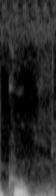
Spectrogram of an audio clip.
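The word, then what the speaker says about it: coup: अब देखो, ये वर्ड अच्छा है, मिलिट्री कू। अभी आप बोलोगे कूप लिखा हुआ है, आप कू बोल रहे हो, देखो इसमें पी साइलेंट होता है।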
